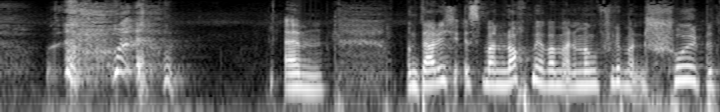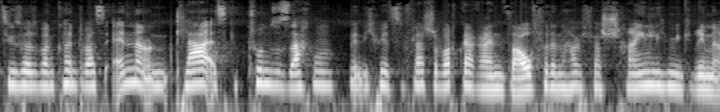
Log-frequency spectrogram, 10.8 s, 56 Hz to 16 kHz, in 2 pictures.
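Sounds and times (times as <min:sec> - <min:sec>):
person coughing: 0:00.4 - 0:01.4
speech: 0:01.2 - 0:01.4, 0:02.1 - 0:10.7
quiet breathing: 0:02.5 - 0:03.1.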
